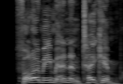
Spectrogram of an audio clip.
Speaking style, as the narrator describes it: cried Juniper

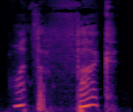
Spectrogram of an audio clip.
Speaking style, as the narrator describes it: stammered

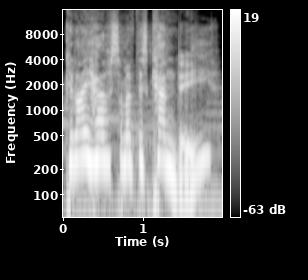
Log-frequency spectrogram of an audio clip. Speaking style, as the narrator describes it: The nice kid asks very sweetly

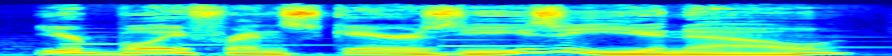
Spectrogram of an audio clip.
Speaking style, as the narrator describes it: she laughed

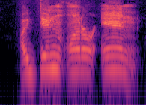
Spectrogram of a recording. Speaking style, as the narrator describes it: growled Mr

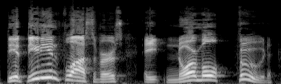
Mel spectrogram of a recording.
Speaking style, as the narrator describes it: snapped Mr

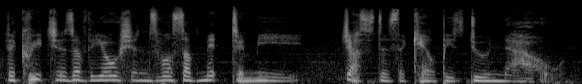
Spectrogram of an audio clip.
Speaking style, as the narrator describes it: snarled the monster

